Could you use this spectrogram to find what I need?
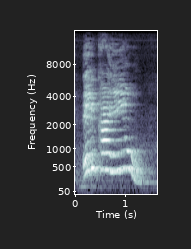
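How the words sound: It is said with surprise and astonishment.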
